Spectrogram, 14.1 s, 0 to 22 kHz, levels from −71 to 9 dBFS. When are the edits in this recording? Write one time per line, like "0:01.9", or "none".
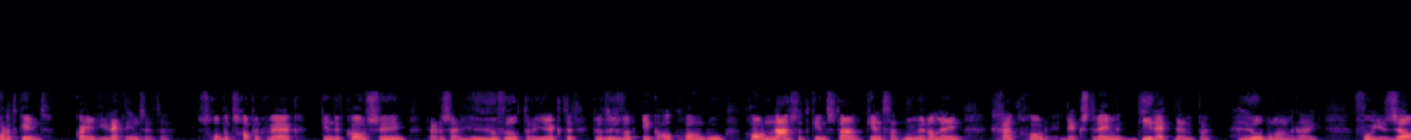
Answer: none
